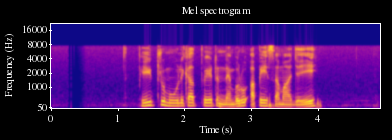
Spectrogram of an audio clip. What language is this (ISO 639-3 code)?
sin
